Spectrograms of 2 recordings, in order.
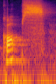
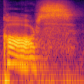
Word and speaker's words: Corps: So the NCC is not the National Cadet Corps, but it is the National Cadet Corps, CORPS. The P is silent there.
